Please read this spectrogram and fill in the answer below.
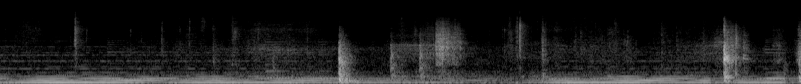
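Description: Background music of steady held tones, with a couple of sharp clunks, about three and a half and seven seconds in, as a steel window winder regulator is worked into a classic Mini's door shell.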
